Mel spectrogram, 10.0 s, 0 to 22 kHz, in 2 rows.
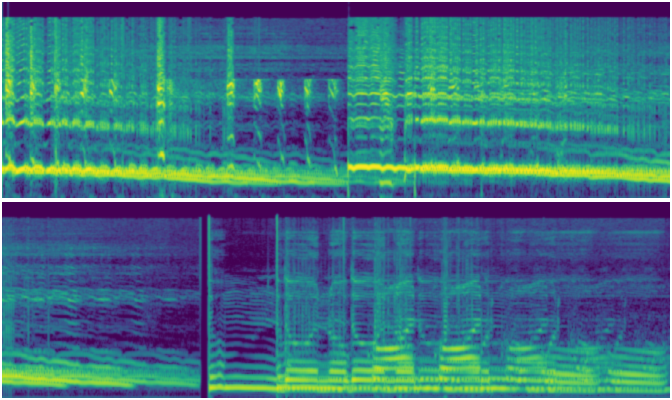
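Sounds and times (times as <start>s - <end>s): cartoon descending wobbly tone: 0.0s - 6.1s.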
